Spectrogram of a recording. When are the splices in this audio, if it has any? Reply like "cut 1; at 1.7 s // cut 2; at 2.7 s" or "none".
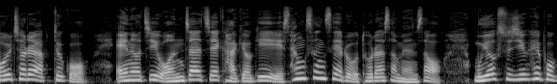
none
